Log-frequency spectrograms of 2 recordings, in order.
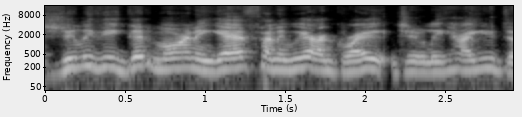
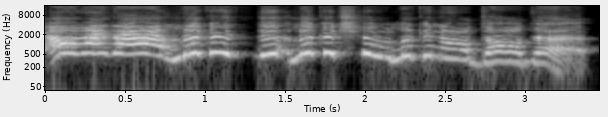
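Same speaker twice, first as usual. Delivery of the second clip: high, loud squealing shopgirl voice; mock shriek of delighted clerks; imitating excited store girls; 8 dB louder than usual. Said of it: "and they're like".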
